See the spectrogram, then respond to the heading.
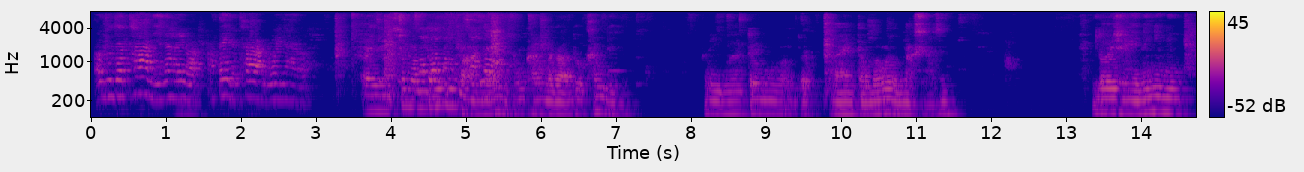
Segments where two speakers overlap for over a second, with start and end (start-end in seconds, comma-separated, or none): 3.7-5.6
